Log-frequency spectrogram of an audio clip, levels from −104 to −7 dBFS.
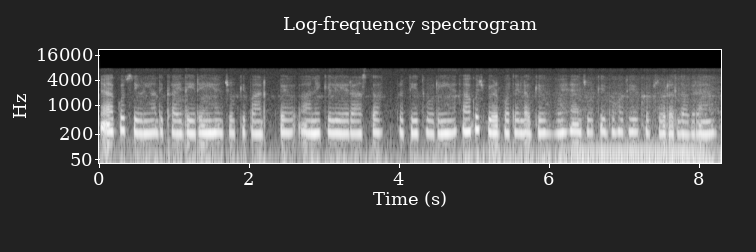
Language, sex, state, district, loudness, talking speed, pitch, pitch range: Hindi, female, Bihar, Gopalganj, -20 LUFS, 240 wpm, 220 Hz, 215-225 Hz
